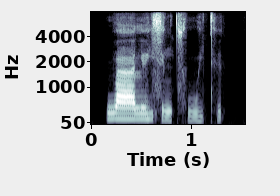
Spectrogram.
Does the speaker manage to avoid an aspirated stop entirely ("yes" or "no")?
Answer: no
